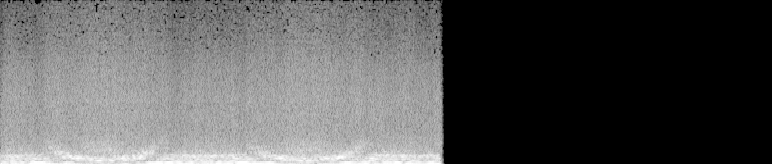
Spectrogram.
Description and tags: multisampled Reese made with Massive+Cyanphase Vdist+various other stuff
